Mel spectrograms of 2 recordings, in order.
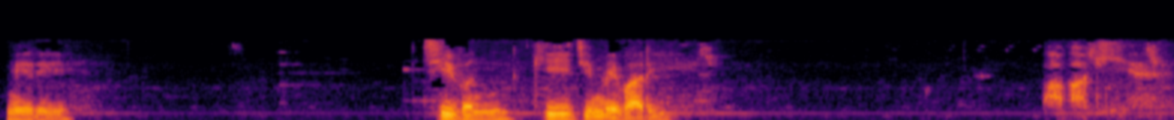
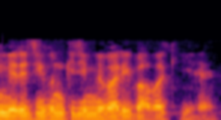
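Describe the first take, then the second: First: The sentence is spoken slowly and patiently. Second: The sentence is spoken quickly and hurriedly. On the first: The speaker calls it right. "सिर्फ slow down कर दीजिए। धैर्य" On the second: The speaker calls it wrong. "ऐसे नहीं"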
